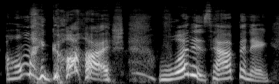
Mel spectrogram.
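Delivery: high, loud retold exclamation; exasperated disbelief. Mother reacts to daughter's failed whispering, exasperated.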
